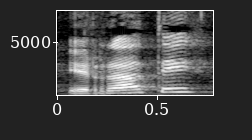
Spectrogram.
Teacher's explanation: Basque doesn't like to have an initial R, so it adds a vowel before it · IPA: [irati]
